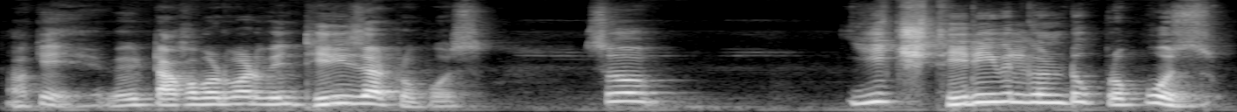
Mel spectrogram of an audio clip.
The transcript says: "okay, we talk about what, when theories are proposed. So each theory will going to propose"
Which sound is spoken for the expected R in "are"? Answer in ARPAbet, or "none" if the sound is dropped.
R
